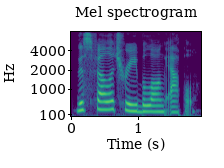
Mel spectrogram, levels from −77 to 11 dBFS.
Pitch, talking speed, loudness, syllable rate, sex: 235 Hz, 155 wpm, -16 LUFS, 4.6 syllables/s, female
